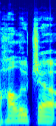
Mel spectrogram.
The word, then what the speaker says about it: Hawlucha: now they know they can get like a Hawlucha or Stonejarner or I said it right, or a Kangaskhan, right?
